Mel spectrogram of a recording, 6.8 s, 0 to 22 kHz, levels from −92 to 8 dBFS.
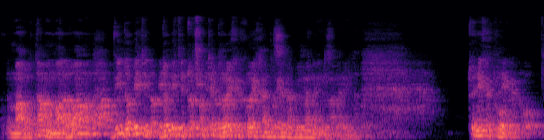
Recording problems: echo of what is said; strong; throughout; 300 ms later, 10 dB below the speech
off-mic speech; far
room echo; slight; dies away in 0.5 s

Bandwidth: 13.5 kHz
